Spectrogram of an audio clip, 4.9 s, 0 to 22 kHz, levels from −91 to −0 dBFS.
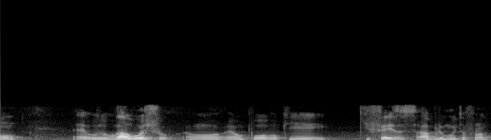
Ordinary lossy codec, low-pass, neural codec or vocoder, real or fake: none; 5.4 kHz; codec, 16 kHz, 8 kbps, FunCodec, trained on LibriTTS, 25 frames a second; fake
